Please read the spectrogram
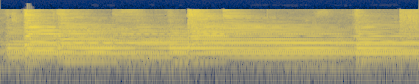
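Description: Acoustic guitar strummed: three chords about a second and a half apart, each left to ring.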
